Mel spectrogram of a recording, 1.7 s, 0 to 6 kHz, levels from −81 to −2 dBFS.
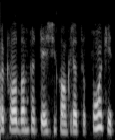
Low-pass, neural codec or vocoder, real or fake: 5.4 kHz; codec, 16 kHz, 4 kbps, FreqCodec, larger model; fake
